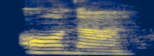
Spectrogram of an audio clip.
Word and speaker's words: Ona: center oh how do you say the title honor it means she in polish all right so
